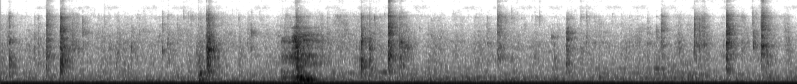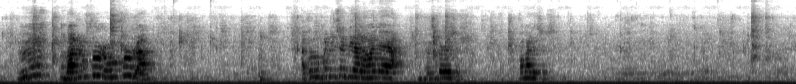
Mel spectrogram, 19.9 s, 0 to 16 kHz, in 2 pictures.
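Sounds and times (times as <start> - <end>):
spoons clicking on bowls: 6.1 - 12.3.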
